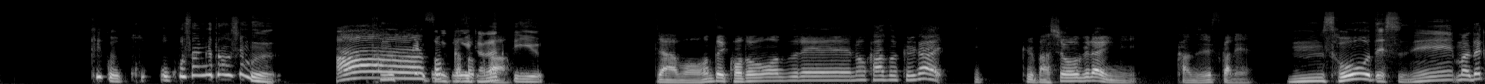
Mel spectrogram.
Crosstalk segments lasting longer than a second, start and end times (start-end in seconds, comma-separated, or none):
3.7-5.2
